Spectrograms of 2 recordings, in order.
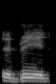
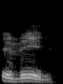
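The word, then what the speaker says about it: עבד: word is not ebed, it's pronounced eved.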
